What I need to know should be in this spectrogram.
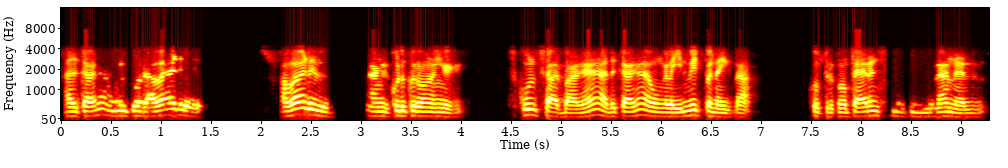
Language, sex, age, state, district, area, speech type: Tamil, male, 18-30, Tamil Nadu, Perambalur, urban, conversation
